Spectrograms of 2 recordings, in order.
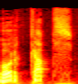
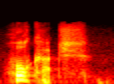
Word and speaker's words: Hurkacz: Hubert Horkatz. Die korrekte Aussprache lautet Hubi Hurkacz. Hubi und Iga Swiatek.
